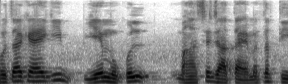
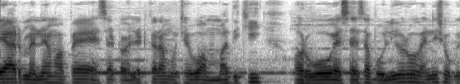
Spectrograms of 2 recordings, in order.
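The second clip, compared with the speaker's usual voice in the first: ordinary delivery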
